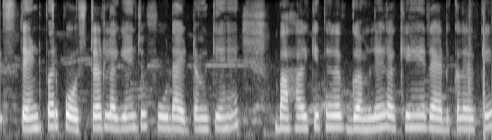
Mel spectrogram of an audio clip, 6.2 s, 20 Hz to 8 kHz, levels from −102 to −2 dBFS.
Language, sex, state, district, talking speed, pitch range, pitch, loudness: Hindi, female, Chandigarh, Chandigarh, 205 wpm, 195-215 Hz, 205 Hz, -17 LUFS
